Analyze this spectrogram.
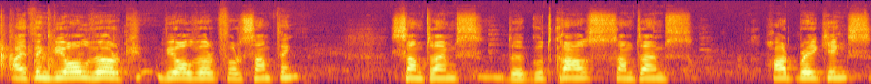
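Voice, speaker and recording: A man with a strong Turkish accent and a high pitch speaks in a monotone, flat intonation at a very slow pace, with long, frequent pauses and noticeable background noise. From Turkey. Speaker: real estate broker, award winner. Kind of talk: award acceptance speech.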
